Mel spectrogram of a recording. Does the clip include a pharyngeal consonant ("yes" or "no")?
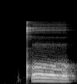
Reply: no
